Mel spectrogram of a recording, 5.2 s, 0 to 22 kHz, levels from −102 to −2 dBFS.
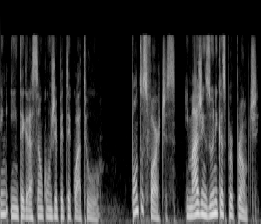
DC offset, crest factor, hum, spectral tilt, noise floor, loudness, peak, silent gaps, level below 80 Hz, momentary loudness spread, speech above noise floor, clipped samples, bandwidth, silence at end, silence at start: under 0.1%; 18 dB; none; -5 dB/octave; -69 dBFS; -26 LUFS; -10 dBFS; none; -56 dBFS; 14 LU; 43 dB; under 0.1%; 12 kHz; 0.1 s; 0 s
